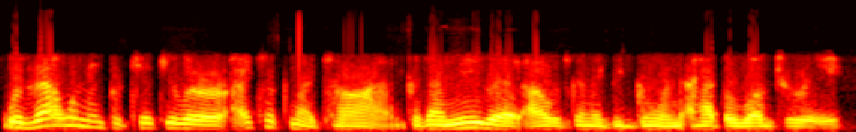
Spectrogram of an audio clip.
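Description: A man from Iran talks through his career in a relaxed, halting way, often restarting his thoughts. His voice sits low and comes through thin and tinny, like a phone call. The sound is dry, with no room around it. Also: slightly rough, no room sound. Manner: reflective, halting, many restarts and fillers. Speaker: photographer guest. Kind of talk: casual interview conversation.

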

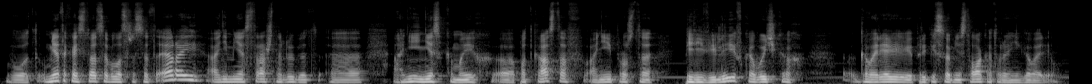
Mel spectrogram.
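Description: A man's voice: mid-range voice, quick pace, darkish tone. A man chatting casually as a guest, hesitant with many fillers. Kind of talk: casual conversation. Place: living in the United States.

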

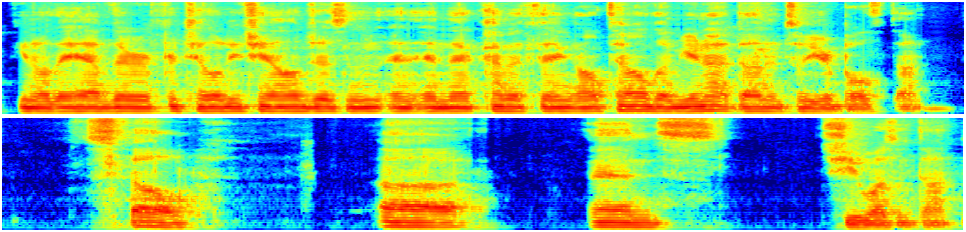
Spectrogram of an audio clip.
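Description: A man's voice: fairly low pitch, darkish tone. A middle-aged American man telling a personal story conversationally as an interview guest, candid and wry. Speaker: podcast guest, author.

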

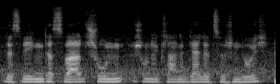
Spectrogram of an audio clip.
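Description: A man's voice: medium pitch, level tone, a little fast, background noise. A man in his thirties, a company founder, giving a business interview, hesitant, with many restarts and fillers. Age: 30s.

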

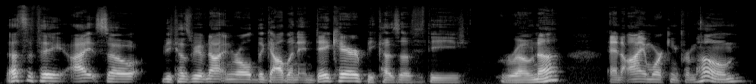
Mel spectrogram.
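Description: A man's voice: medium pitch, normal speed, a bit bright. A young man hosting a podcast, chatting casually and enthusiastically, rambling with lots of fillers. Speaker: podcast host and game master. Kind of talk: casual chat.

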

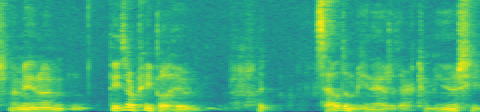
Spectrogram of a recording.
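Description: A man's voice: mid-range voice, warm tone. Reflective Dublin man in an echoey room. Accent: Dublin Irish. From Ireland. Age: 40s. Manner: reflective, loose, with many ums and restarts. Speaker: interviewee. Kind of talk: recorded personal testimony.

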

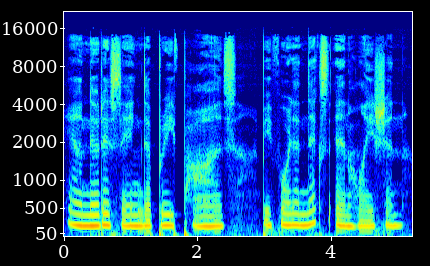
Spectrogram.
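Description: A woman guides a meditation very slowly, in soft, soothing phrases. Her voice is deeply mellow and breathy, nearly whispered at times, with a creaky fry beneath it. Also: little pitch movement, dry recording. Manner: soft, soothing, unhurried delivery with short phrases.

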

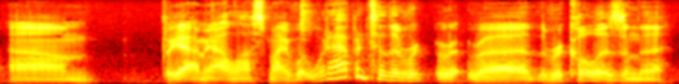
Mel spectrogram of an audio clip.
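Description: A man guest on a casual backyard podcast, speaking low-key, often trailing off and restarting. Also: sing-song, a little fast, slight background noise.

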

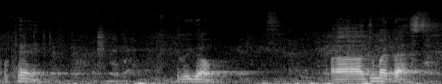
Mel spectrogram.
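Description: Jokey priest preaching in an echoey room. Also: male voice, medium pitch, fairly even intonation, takes it slowly. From Toronto, Canada, born in Poland. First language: Polish. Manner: conversational, self-deprecating, jokey, slangy. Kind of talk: informal personal testimony preaching to young adults. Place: large room at a live gathering, through PA. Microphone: stage microphone. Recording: echoey live hall, faint noise.

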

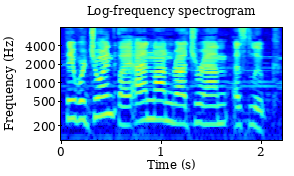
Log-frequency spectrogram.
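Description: A woman announcer delivers scripted credits in a fairly high voice. Music plays clearly behind her. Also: fairly quick, a bit bright. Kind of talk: scripted narration.

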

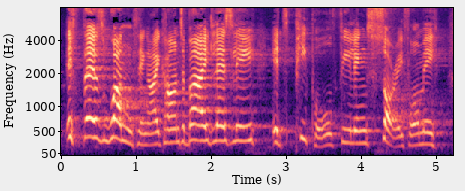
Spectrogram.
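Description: A woman's voice: high voice, expressive, measured pace, a bit bright, in a large hall. A woman voicing a formidable, impatient female newspaper boss, brusque and emphatic, in an audiobook. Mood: stern. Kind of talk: audiobook character voice.

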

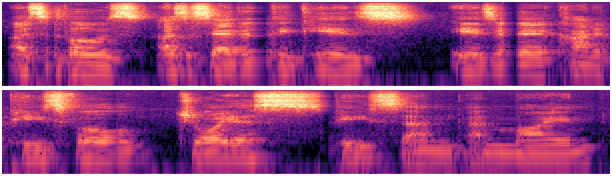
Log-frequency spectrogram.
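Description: A man's voice: lowish voice, level tone, measured pace. A man who is a composer talking reflectively about his own work in a hesitant, thoughtful way. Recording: roomy echo, faint music behind.

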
